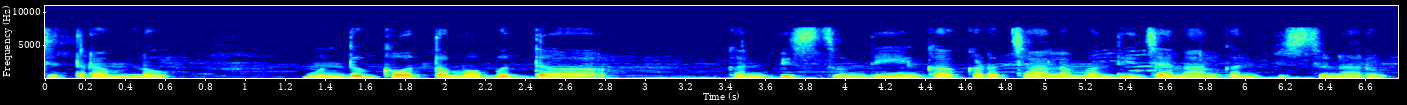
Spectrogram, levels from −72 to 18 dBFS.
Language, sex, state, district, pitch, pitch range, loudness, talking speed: Telugu, female, Telangana, Hyderabad, 180 Hz, 175-190 Hz, -18 LUFS, 95 wpm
